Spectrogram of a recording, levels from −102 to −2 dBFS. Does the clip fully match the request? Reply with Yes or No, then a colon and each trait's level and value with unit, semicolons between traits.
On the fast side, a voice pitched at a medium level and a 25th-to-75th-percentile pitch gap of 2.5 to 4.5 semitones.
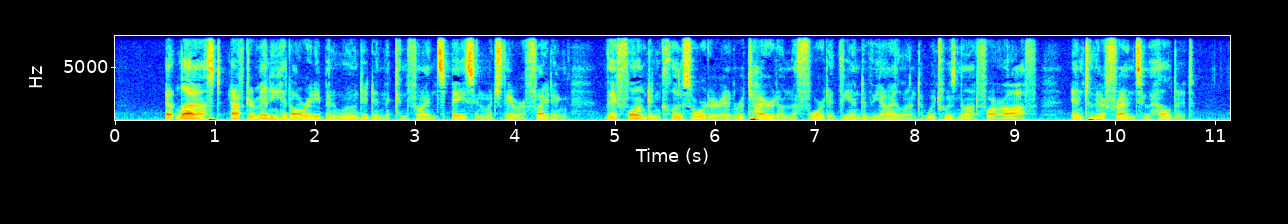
No: fast, 240 wpm; low, 115 Hz; average, 2.8 semitones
